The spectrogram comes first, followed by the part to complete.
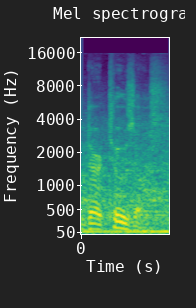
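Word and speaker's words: Dertouzos: junk right um let's start with uh you pronouncing your name for me again yeah uh deros okay derus diros diros and uh uh tell me your your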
